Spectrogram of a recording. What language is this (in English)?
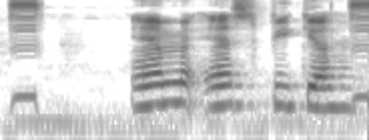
Maithili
